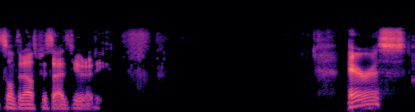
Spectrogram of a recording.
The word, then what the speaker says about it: Aerith: Aerith or Aerith? It's Aerith. I don't know where people have gotten Aerith from. It makes no sense to me. It's always been Aerith.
